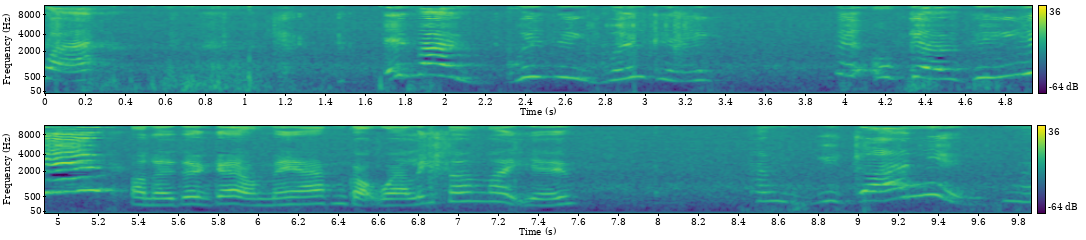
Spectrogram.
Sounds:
speech

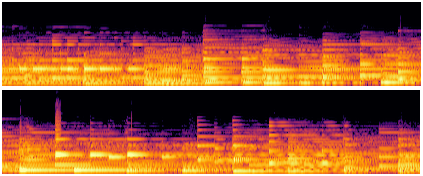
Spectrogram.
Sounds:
music, background music, house music

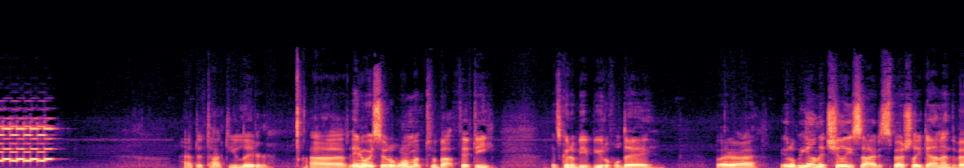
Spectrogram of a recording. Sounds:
speech, inside a small room

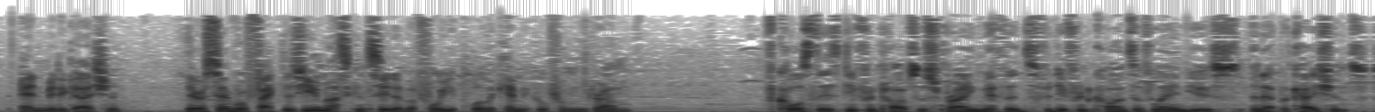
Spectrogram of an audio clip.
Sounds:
music, speech

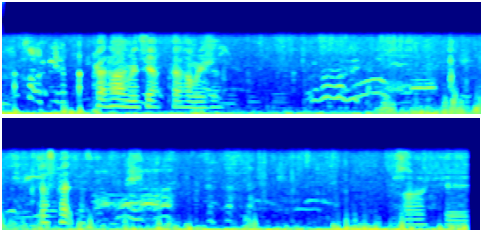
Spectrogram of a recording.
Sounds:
speech

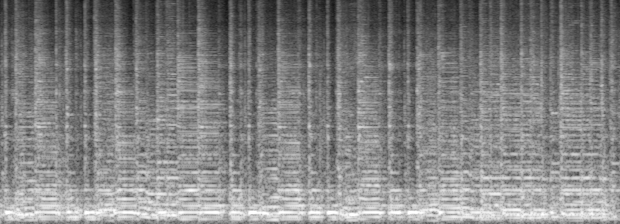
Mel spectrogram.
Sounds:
music, musical instrument, acoustic guitar, guitar, heavy metal, strum, plucked string instrument

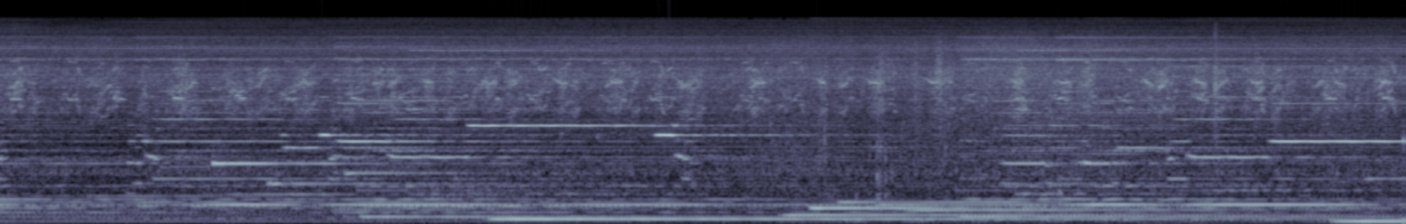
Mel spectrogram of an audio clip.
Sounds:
music

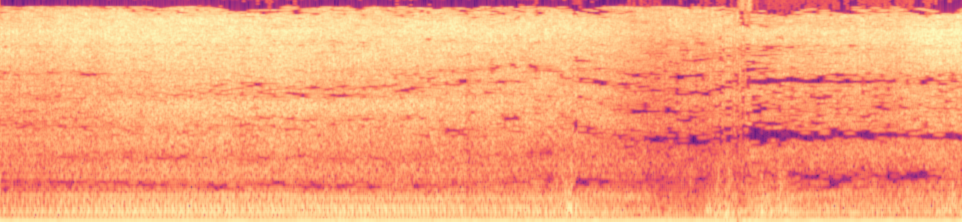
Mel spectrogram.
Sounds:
aircraft, outside, rural or natural, vehicle, airplane

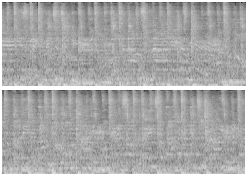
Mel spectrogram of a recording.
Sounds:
music, exciting music

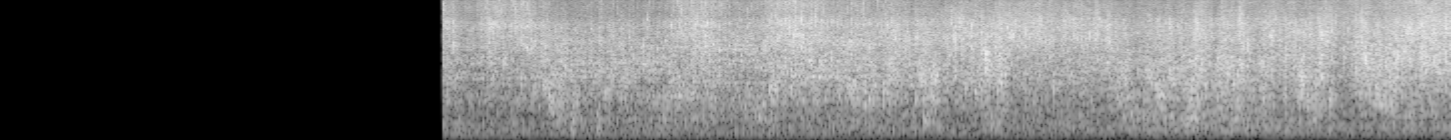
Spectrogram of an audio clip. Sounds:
liquid

